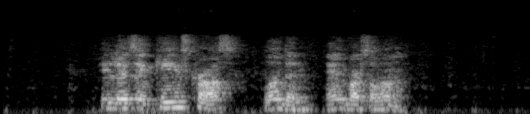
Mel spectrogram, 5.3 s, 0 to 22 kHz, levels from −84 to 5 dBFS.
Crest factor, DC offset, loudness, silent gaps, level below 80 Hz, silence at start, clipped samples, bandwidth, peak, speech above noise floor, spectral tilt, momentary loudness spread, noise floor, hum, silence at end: 18 dB; under 0.1%; -19 LUFS; none; -52 dBFS; 1 s; under 0.1%; 7.4 kHz; -2 dBFS; 49 dB; -6.5 dB/octave; 13 LU; -67 dBFS; none; 1.25 s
